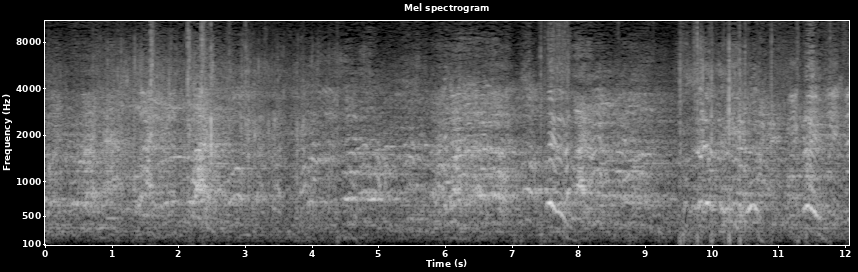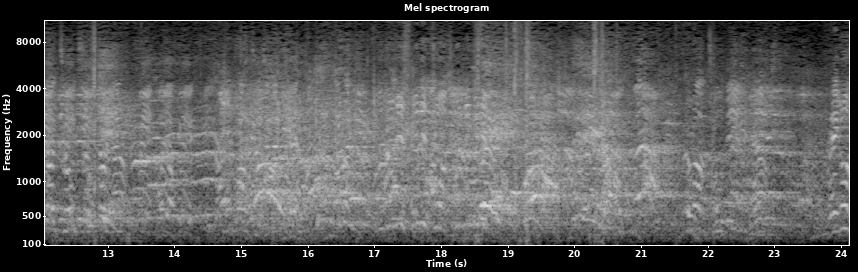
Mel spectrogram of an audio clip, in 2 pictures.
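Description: Overlapping shouts and chatter from a crowd and ringside voices in a large hall during a boxing bout, with a few sudden louder moments.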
